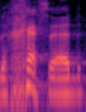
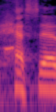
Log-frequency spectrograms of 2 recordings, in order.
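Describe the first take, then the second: First: It begins with a harsh, throaty friction sound. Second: It begins with a plain, soft h sound. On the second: "It is the Hebrew word hesed"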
